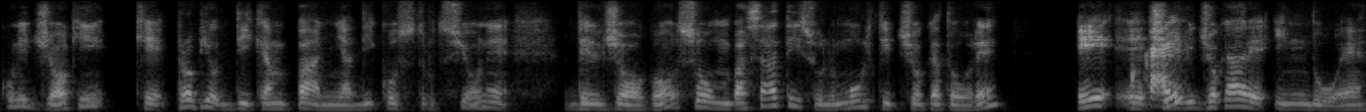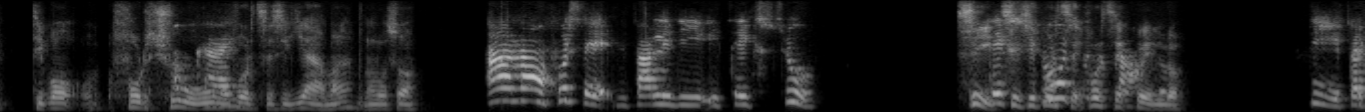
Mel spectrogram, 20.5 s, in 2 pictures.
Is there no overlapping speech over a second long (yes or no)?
no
